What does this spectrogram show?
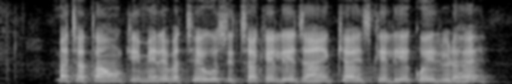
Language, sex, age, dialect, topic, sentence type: Hindi, female, 25-30, Awadhi Bundeli, banking, question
